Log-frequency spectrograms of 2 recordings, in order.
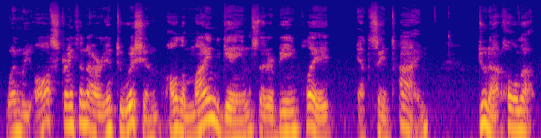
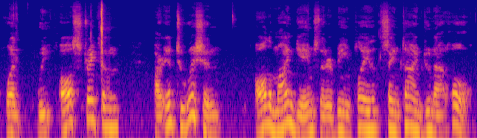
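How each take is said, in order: First: It is read more slowly. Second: It is read at a normal pace.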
